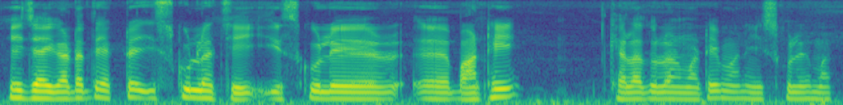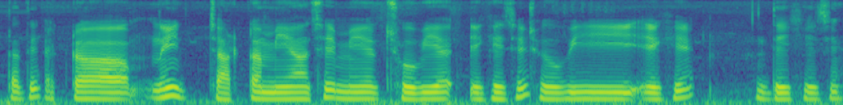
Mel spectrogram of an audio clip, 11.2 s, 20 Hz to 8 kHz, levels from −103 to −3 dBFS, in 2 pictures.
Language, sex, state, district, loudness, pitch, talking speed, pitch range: Bengali, male, West Bengal, Malda, -18 LUFS, 145 Hz, 115 wpm, 140-155 Hz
